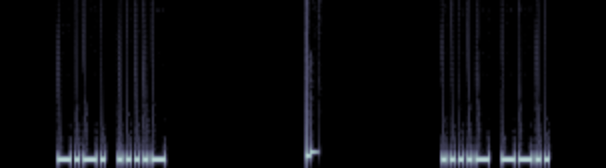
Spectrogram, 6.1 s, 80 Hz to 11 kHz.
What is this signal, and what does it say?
Morse code, heard as a keyed tone, about 28 wpm, 700 Hz. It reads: C4 4Z
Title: Single-Letter Single-Number 28wpm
